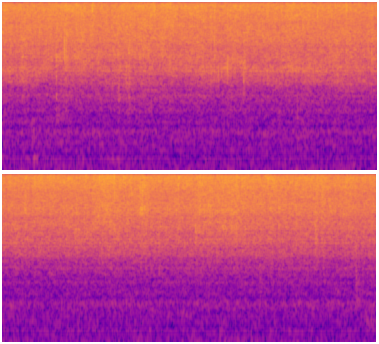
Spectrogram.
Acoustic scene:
restaurant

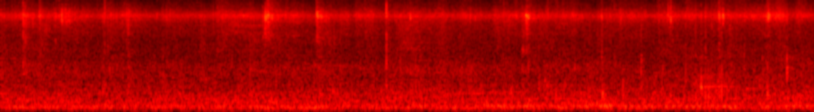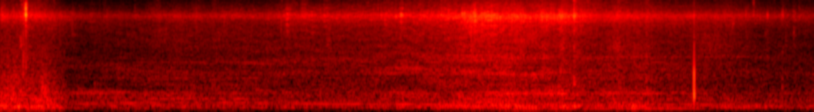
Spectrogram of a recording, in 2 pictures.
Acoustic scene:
residential area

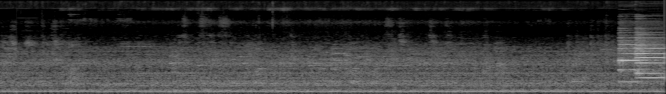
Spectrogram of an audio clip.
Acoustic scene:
elevator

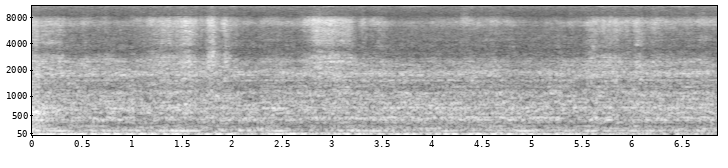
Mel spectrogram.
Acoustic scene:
elevator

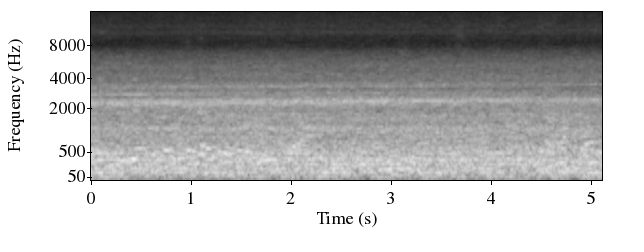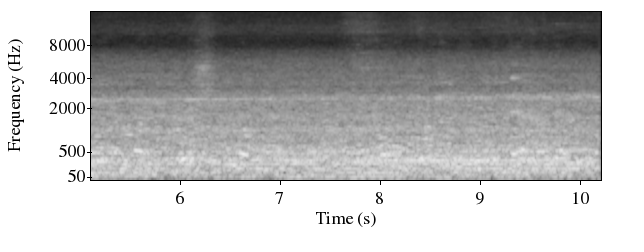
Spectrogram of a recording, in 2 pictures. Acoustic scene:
subway train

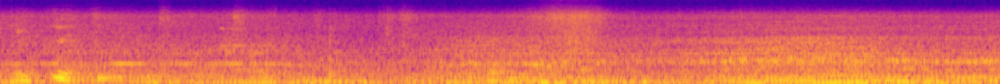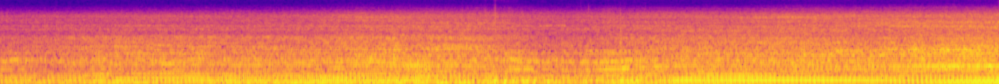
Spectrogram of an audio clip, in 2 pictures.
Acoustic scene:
residential area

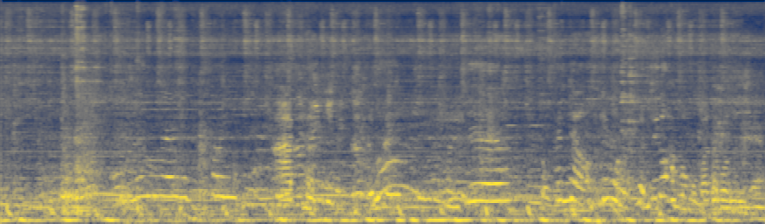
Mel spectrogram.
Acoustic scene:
restaurant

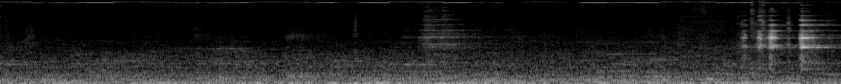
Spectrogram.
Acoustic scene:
cafe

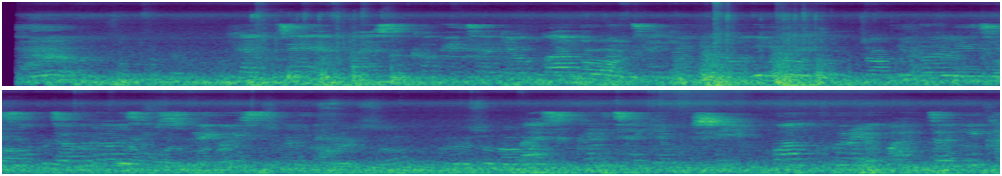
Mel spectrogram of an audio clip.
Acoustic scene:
subway train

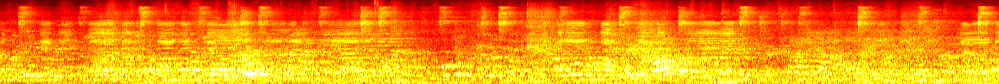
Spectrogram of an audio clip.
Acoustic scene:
cafe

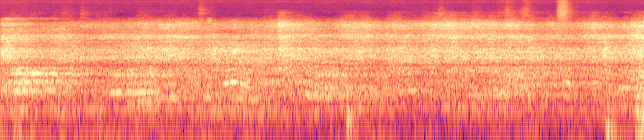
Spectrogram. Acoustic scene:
subway station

